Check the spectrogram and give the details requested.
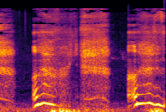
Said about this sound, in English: I'm not even moaning anymore. I'm just fucking breathing.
